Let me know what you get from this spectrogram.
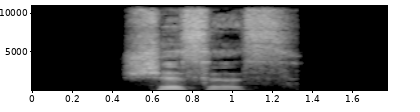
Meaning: genitive singular of Schiss
- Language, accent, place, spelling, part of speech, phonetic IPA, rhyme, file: German, Germany, Berlin, Schisses, noun, [ˈʃɪsəs], -ɪsəs, De-Schisses.ogg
